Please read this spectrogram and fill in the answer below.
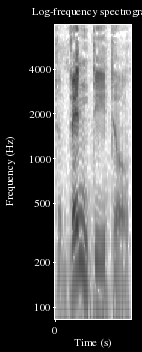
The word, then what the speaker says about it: Bandito: It's a pronounced Vendito, so apparently the B's are pronounced as V's here in Spanish or Mexican Spanish, I guess.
